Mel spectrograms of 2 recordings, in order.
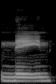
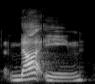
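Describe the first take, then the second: First: The name is said as one syllable. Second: The name is said as two syllables. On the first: "some people pronounce it Nain" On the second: "pronounce everything with two syllables, so that's what I'm going to roll with"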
